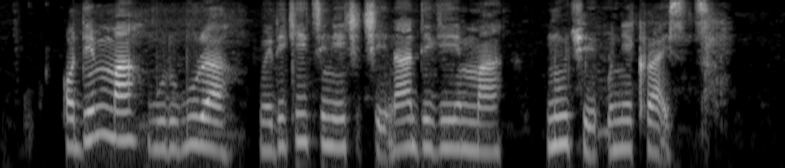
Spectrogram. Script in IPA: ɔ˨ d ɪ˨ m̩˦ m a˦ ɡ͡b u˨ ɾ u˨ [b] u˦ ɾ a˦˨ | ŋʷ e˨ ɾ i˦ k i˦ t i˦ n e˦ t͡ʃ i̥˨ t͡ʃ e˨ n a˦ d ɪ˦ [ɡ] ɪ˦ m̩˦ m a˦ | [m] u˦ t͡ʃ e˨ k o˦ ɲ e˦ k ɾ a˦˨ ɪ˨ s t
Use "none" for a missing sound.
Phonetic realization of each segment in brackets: ɡ͡b, ɡ, n

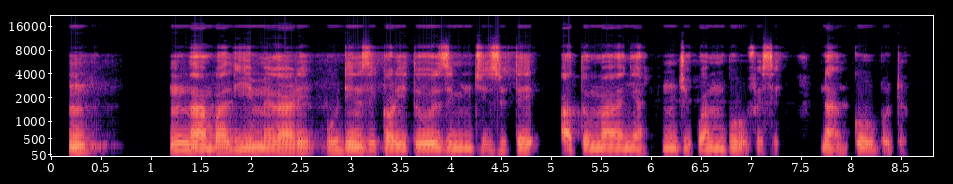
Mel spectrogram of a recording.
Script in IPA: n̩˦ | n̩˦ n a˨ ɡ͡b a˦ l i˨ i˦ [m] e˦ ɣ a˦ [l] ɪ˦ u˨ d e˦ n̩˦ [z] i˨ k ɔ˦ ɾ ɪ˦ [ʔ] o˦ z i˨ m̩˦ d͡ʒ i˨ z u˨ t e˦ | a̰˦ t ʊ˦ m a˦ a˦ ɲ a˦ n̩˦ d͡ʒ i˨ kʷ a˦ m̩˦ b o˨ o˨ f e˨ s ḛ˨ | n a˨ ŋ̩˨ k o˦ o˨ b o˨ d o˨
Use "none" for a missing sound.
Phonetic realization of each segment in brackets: m, ɾ, z, t

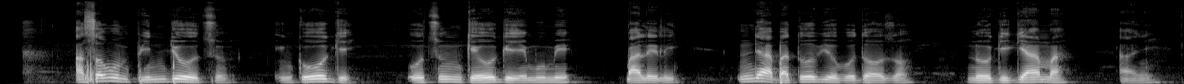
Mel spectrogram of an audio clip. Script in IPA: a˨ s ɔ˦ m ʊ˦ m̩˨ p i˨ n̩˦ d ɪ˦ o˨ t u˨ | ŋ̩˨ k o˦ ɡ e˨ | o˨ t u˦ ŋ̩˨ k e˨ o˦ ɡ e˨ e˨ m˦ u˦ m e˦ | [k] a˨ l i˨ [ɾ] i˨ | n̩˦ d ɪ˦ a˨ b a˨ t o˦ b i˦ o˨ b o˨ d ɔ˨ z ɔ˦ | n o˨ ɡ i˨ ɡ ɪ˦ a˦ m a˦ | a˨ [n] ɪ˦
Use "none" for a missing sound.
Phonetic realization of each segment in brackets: k͡p, l, ɲ

